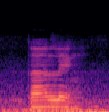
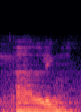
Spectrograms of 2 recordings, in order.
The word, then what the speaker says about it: taléng: Ini nanti namanya taleng. E, ingat kalau udah coret bacanya E. Taleng atau taling. Sama saja ya. Ada yang bilang taleng, ada yang bilang taling. Dah, bentuk dari pengangge suara E ini, taleng ini, bentuknya seperti ini.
